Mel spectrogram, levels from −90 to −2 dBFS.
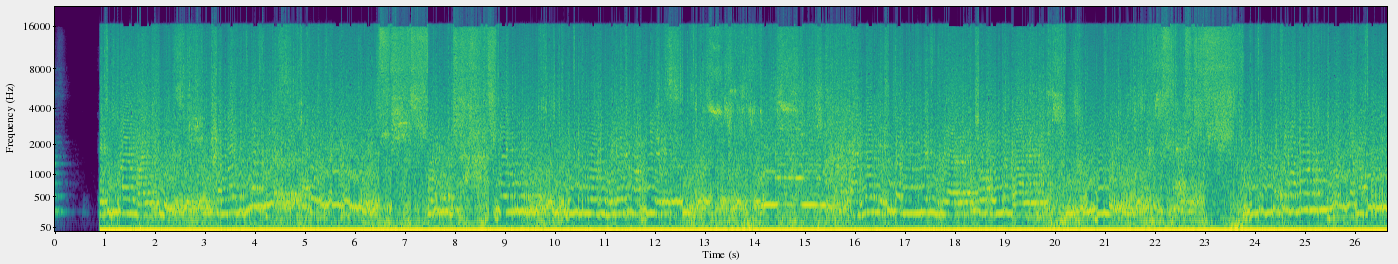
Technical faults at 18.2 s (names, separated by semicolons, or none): stuck bit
